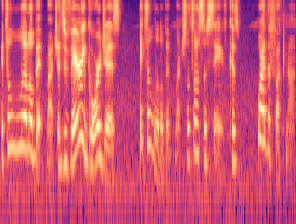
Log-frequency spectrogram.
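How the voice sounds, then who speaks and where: A woman streamer reading a visual novel aloud and commenting casually, animated, expressive and free with swearing. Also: on the high side, moderate pace, breathy edge. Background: game music.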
